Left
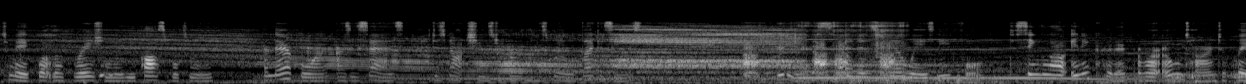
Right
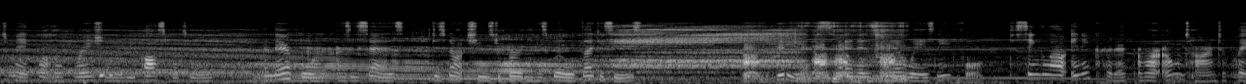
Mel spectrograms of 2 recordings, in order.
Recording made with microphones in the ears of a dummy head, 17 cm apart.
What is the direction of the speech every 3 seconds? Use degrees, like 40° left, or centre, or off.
centre, 40° right, 20° right, 10° left.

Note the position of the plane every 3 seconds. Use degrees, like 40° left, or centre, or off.
50° right, 30° right, 10° left, 50° left.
